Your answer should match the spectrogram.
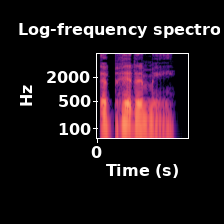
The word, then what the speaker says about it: epitome: Next is epitome. And this noun has four syllables and the stress is on that second syllable.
